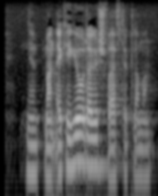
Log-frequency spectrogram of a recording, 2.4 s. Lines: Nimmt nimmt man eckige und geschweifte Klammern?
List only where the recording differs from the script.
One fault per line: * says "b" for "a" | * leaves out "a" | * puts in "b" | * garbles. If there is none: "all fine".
* leaves out "nimmt"
* says "oder" for "und"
